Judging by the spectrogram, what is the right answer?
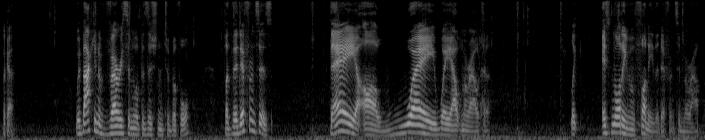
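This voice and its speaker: A man's voice: medium pitch, animated, moderate pace, pauses often, fairly bright tone. A man giving casual, rambling commentary on a strategy game he is playing, often restarting phrases and mocking his opponents sarcastically. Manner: rambling, sarcastic, self-correcting. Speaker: gaming YouTuber.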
